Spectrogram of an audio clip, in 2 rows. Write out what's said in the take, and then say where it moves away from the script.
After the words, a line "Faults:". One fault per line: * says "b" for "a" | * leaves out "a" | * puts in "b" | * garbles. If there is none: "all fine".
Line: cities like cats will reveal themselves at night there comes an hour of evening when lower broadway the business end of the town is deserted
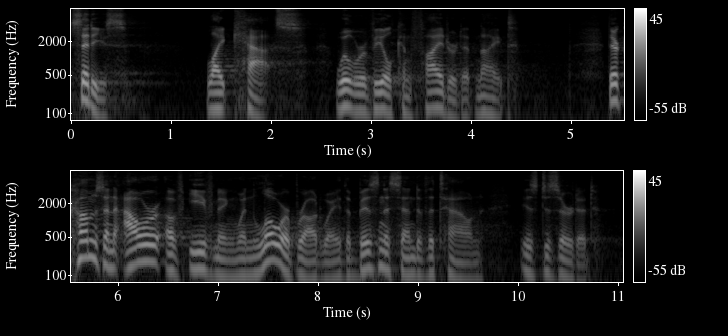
cities like cats will reveal confidered at night there comes an hour of evening when lower broadway the business end of the town is deserted
Faults:
* says "confidered" for "themselves"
